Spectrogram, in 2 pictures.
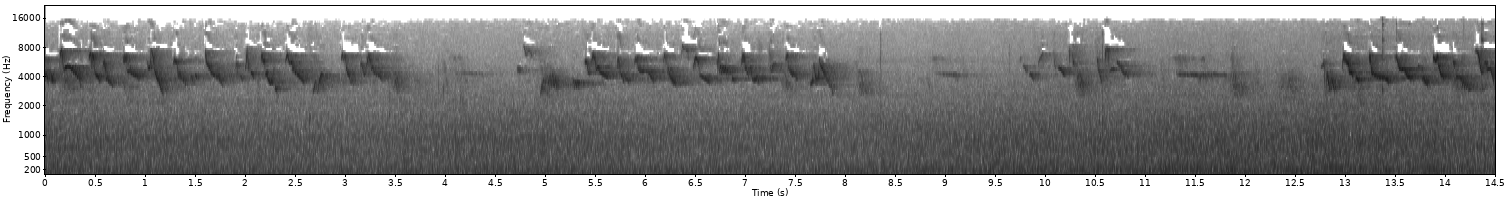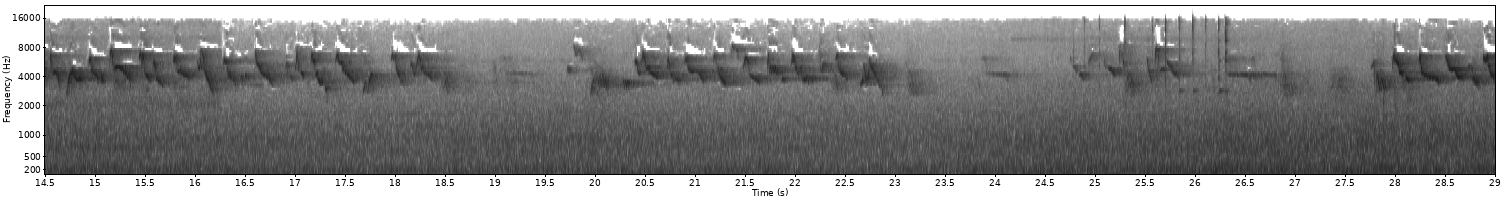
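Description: A small bird chirping in fast trills of short high notes, in bouts of a few seconds with short pauses between them, over a steady low background noise.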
